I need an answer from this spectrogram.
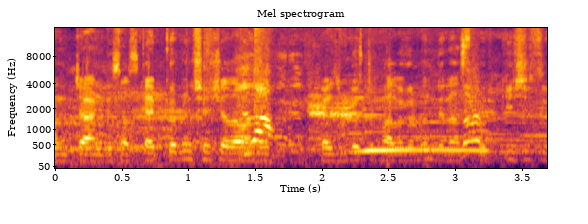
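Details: Sahiwal cattle at a Chattogram market in Bangladesh in June: one steady, sustained low moo about a second long follows brief bursts of voices from the busy crowd.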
